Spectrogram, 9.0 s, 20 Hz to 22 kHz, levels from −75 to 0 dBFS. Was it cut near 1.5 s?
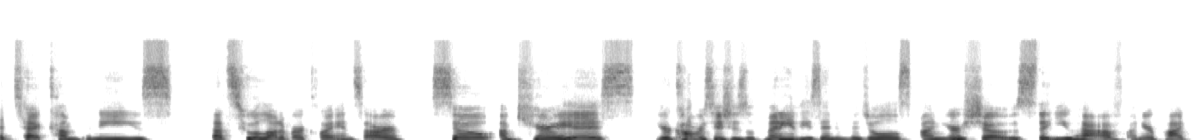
no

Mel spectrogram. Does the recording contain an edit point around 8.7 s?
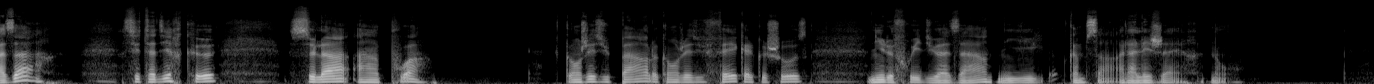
yes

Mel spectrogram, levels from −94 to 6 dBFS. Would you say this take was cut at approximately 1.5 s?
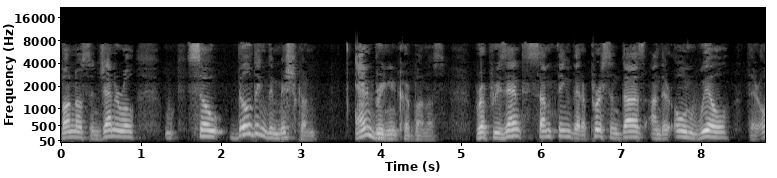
yes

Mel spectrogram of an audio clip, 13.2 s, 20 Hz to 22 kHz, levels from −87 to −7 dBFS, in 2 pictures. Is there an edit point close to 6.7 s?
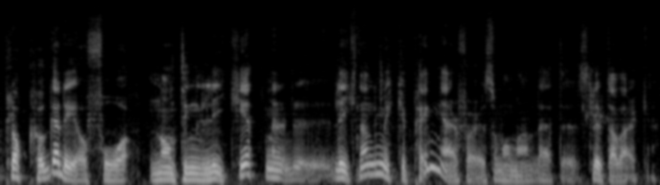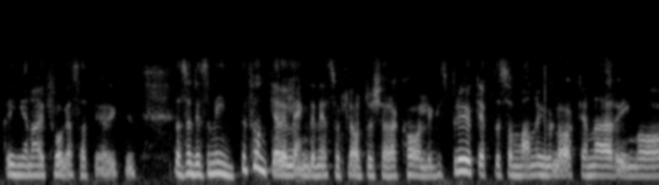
yes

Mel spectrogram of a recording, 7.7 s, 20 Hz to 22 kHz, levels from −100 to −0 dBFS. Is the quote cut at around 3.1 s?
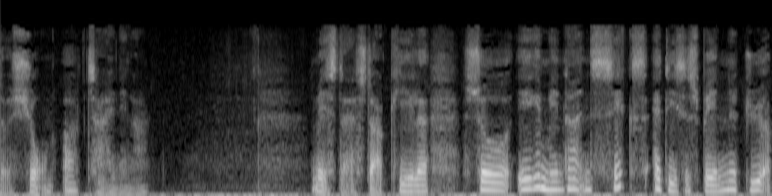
yes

